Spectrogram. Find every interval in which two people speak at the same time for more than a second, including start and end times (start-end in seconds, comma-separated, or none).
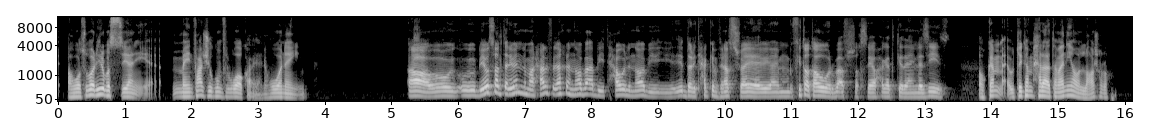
none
